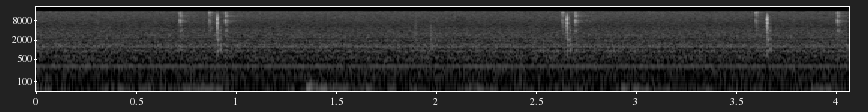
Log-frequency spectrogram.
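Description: Computer mouse clicks: about five short, sharp clicks at uneven intervals, two of them close together just under a second in, over a steady low hum.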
